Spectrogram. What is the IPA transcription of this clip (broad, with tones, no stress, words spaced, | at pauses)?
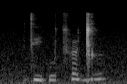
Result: tʲə˨jʔu˨t͡sʰœ˦˨ ɡ͡ǀɯ˧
